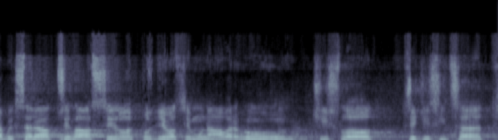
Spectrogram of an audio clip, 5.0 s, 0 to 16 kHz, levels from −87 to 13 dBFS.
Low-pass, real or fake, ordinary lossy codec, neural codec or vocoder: 10.8 kHz; real; Opus, 16 kbps; none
